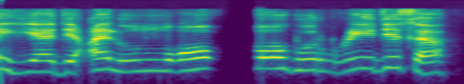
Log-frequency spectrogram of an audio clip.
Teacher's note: جیم پہ دوبارہ کلکلا کریں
